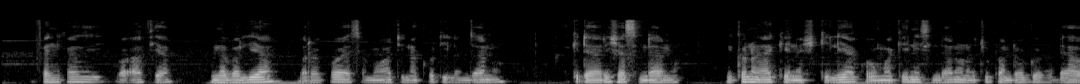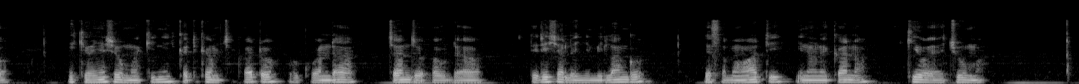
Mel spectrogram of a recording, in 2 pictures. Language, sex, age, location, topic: Swahili, male, 18-24, Kisumu, health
